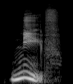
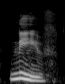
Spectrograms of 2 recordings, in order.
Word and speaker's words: Niamh: it is actually pronounced Niamh. So we did our research before we started. Well, thankfully it's like an actual Irish name and not some just like random conglomerate of letters that are hard to pronounce.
